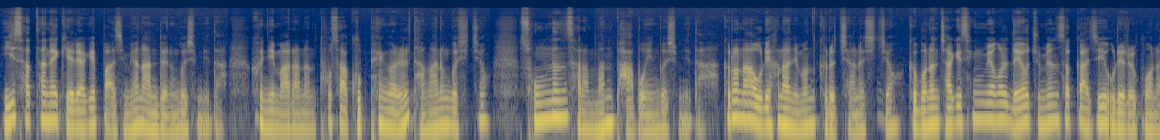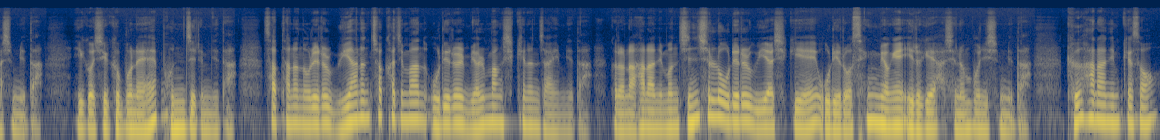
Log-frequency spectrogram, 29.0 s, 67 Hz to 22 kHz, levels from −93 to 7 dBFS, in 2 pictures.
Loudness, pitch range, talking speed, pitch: -17 LUFS, 105-140 Hz, 335 characters per minute, 120 Hz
